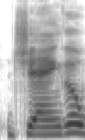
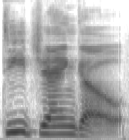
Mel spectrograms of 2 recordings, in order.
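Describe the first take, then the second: First: The D at the start is silent. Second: The D at the start is pronounced. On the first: The speaker calls it right. "with like with like a silent D" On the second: The speaker calls it wrong. "Keynes said"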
